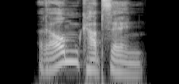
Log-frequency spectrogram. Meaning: plural of Raumkapsel
- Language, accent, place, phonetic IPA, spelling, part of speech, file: German, Germany, Berlin, [ˈʁaʊ̯mˌkapsl̩n], Raumkapseln, noun, De-Raumkapseln.ogg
